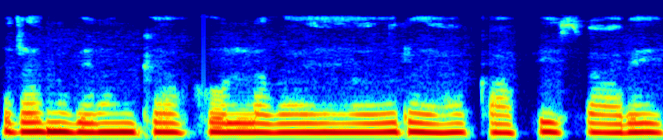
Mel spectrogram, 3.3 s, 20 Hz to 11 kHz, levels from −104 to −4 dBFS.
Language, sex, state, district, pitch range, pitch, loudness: Hindi, female, Bihar, Jahanabad, 210-220 Hz, 215 Hz, -13 LUFS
